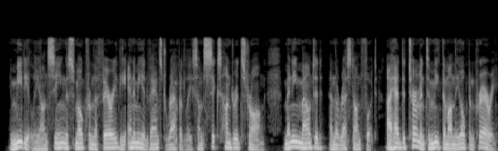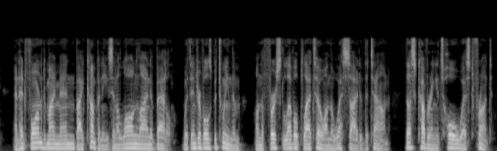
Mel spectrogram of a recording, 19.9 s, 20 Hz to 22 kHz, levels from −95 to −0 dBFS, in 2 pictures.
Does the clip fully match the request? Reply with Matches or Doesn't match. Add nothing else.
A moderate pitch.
Doesn't match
